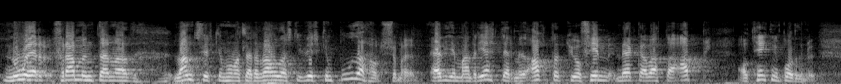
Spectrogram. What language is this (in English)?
Icelandic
